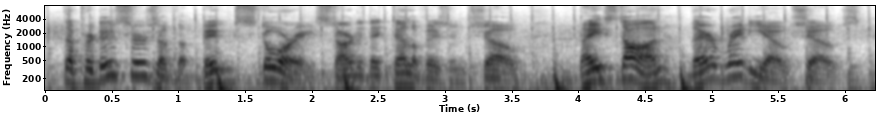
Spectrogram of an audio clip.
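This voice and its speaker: A man reading a scripted documentary narration in a measured, factual storytelling manner. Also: medium pitch. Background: music.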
